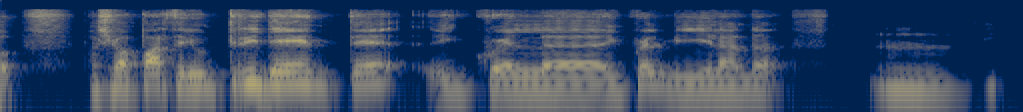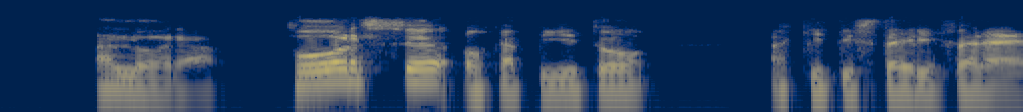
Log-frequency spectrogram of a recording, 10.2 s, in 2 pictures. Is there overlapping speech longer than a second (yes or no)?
no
